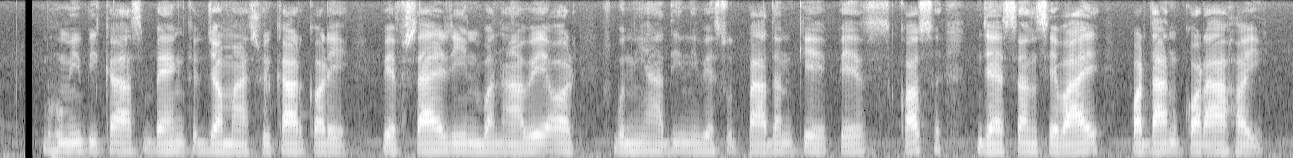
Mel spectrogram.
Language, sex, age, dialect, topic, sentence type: Magahi, male, 56-60, Western, banking, statement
